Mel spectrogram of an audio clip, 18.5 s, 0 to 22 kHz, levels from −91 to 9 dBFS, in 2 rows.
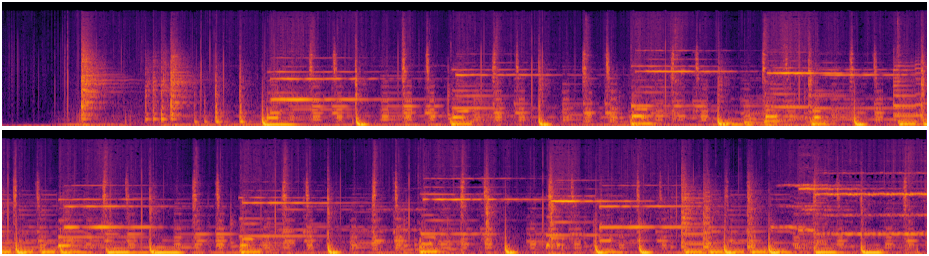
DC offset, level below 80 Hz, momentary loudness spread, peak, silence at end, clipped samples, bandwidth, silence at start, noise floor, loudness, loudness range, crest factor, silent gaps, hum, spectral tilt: under 0.1%; -16 dBFS; 10 LU; 0 dBFS; 0 s; under 0.1%; 16 kHz; 0.1 s; -37 dBFS; -14 LUFS; 4 LU; 14 dB; none; none; -5.5 dB/octave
